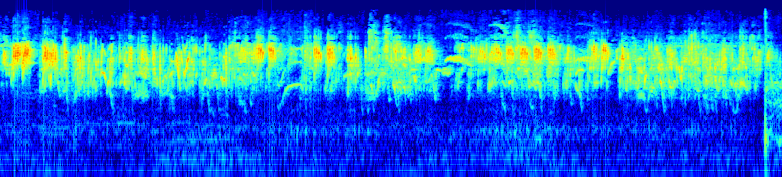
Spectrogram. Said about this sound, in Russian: Голоса городской ласточки и береговушки, они довольно похожи. Это такой треск. Но немножко тоже разные. Если внимательно вслушаться, вот, допустим, городская, послушайте. Послушайте.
